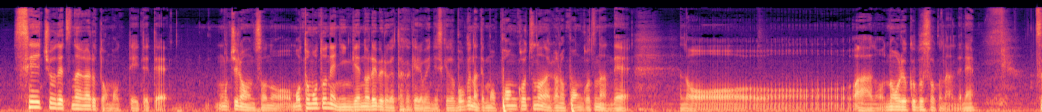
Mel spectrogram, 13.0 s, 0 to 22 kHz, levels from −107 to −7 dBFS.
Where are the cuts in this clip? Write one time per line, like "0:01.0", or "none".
0:08.5
0:10.6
